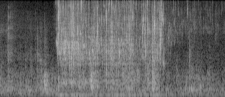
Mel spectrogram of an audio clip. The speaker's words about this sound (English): We need some water, a kettle, and a mirror. That's water, a kettle, and a mirror. Now listen. Put some water in the kettle.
